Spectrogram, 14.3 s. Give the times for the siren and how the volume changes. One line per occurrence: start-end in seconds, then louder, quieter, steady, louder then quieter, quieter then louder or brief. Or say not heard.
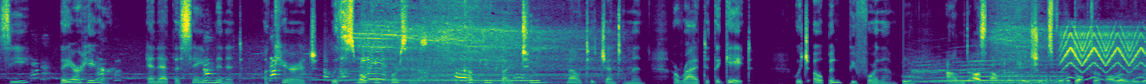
0.0-6.8 louder
11.2-14.2 brief.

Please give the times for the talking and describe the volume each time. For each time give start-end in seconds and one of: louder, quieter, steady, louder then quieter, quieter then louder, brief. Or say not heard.
0.0-14.2 steady.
